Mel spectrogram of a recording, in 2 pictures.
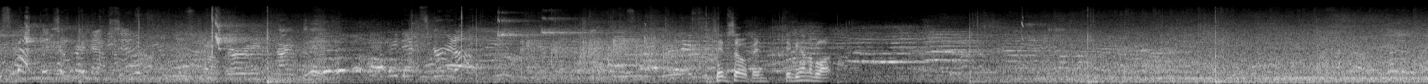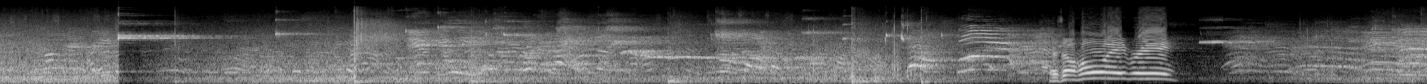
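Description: Young women chatter and call out across a large echoing gym.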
